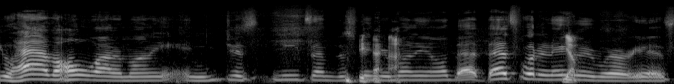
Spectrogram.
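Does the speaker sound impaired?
Yes: cerebral palsy; eyes wander, trouble focusing eyes, difficulty focusing in VR, wears eyewear partly because of wandering eyes.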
